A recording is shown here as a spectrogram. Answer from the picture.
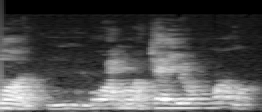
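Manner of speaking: low, hushed and quick; mock tattling threat. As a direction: drop into a low, soft mock warning. Acting a Southerner's scolding reply.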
